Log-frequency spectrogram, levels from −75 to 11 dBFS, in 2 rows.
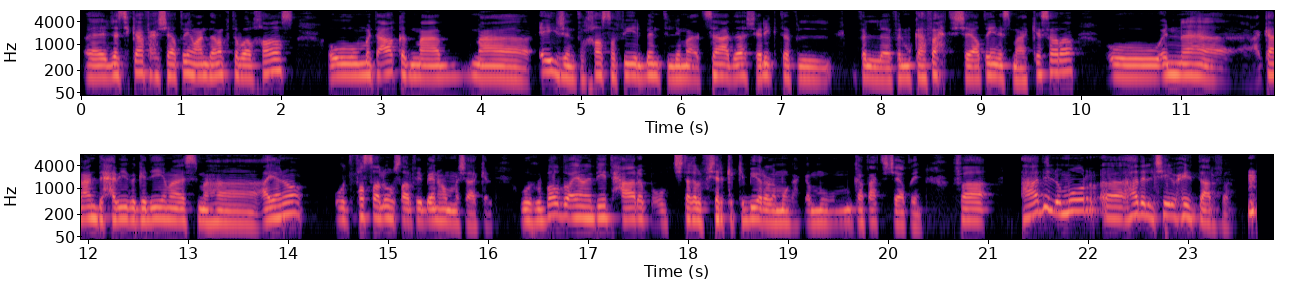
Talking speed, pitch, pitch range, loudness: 130 wpm, 140 Hz, 130-155 Hz, -19 LUFS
